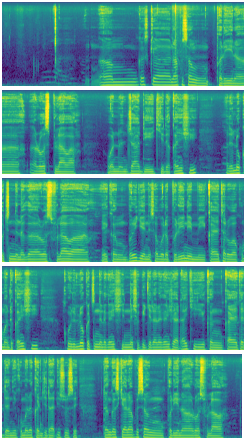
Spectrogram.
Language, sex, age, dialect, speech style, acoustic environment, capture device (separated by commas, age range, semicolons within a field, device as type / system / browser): Hausa, male, 25-34, Nigeria - Nigerian Standard, happy; excited, people talking; nature; silence, mobile / macOS / Safari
